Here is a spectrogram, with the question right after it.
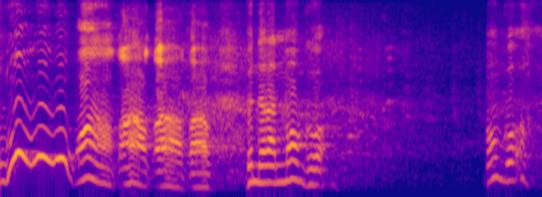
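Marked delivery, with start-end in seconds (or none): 0.0-0.7 high-pitched "wuh" engine whoops; imitated revving engine. Wife mimics the old car climbing a hill, imitated engine noise. 0.8-2.1 sputtering "wak" bursts, dropping in pitch; imitated stalling engine. Wife shows the car breaking down uphill, imitated sputtering.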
